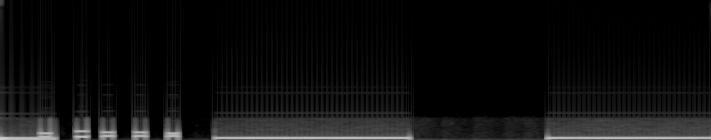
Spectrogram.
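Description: A dial tone gives way to four quick touch-tone beeps, then two long, steady ringback tones separated by a pause of silence. The phone sounds are close and clear, with no voices.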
